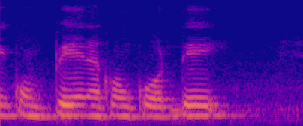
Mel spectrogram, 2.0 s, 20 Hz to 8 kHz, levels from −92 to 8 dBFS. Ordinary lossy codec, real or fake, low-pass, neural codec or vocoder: none; real; 7.2 kHz; none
